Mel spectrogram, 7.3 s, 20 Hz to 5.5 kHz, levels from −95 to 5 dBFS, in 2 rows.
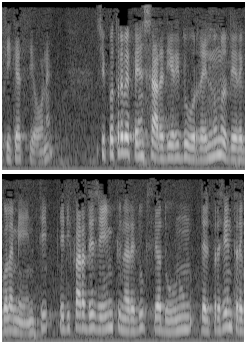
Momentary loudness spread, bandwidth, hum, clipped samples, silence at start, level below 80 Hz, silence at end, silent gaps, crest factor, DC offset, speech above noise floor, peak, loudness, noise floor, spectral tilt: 12 LU; 5.4 kHz; none; under 0.1%; 0 s; -62 dBFS; 0 s; none; 20 dB; 0.4%; 23 dB; -4 dBFS; -25 LUFS; -48 dBFS; -7.5 dB/octave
